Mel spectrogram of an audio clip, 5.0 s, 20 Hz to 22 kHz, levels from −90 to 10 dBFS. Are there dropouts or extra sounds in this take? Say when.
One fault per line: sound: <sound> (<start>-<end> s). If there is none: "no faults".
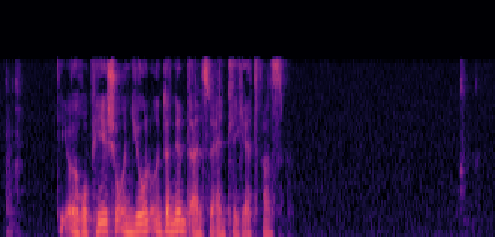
no faults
